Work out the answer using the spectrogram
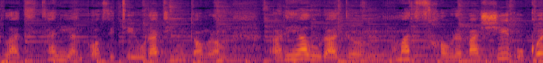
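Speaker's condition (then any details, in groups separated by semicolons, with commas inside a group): No condition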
